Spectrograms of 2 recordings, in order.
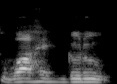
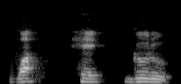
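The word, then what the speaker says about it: Waheguru: Anyway, so Guru mantra is, how you pronounce it is Vaheguru, Vaheguru.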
